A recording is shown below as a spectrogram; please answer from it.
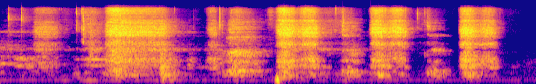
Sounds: Sniff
